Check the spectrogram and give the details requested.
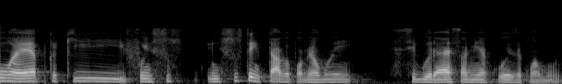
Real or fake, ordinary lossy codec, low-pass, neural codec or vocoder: real; AAC, 48 kbps; 5.4 kHz; none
